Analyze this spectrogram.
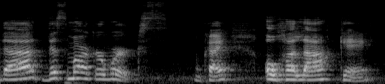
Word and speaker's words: ojalá: And our O stands for the Spanish word ojalá. I'll say it one more time for you. Ojalá. There should be an accent on the last A.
